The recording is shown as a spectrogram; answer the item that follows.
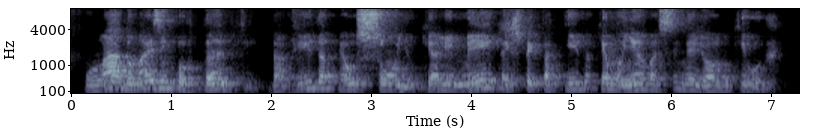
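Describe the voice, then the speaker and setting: A man talks at a fairly slow pace, and audible room echo can be heard. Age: 70s. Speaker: entrepreneur. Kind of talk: panel discussion.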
